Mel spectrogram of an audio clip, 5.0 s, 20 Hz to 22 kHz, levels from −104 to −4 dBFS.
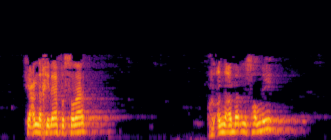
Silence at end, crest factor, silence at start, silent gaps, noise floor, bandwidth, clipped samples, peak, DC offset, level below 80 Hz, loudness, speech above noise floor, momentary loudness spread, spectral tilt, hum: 0.65 s; 18 dB; 0.4 s; none; -81 dBFS; 5.4 kHz; under 0.1%; -6 dBFS; under 0.1%; -68 dBFS; -20 LUFS; 63 dB; 15 LU; -11 dB/octave; none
